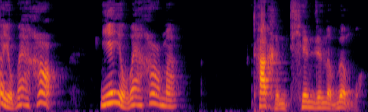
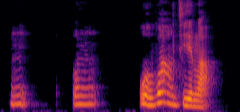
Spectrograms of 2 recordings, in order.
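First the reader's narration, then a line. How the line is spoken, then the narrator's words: Shy, quiet voice. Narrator (Chinese): 小女孩 小声的说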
